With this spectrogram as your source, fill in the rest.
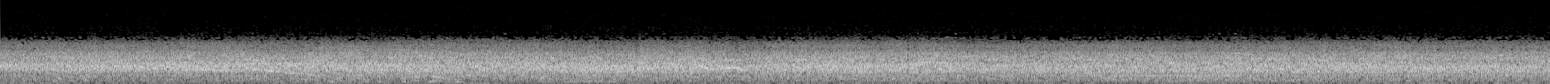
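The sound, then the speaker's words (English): A large stadium crowd of Detroit Lions fans roars loudly and continuously for the whole stretch, a dense wall of cheering voices with no single speaker standing out, after linebacker Bob Long intercepts a pass against Cleveland. “The roar tells you how this highly partisan Detroit Lion crowd felt about that interception by left linebacker Bob Long from UCLA.”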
